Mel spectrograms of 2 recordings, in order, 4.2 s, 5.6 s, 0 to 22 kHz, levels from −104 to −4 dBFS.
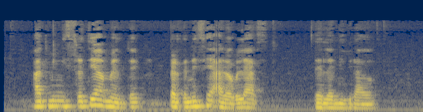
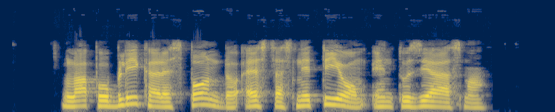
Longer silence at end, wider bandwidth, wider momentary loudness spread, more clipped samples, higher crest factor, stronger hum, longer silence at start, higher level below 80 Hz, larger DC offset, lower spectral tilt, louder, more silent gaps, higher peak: second, 0.45 s vs 0.7 s; first, 11.5 kHz vs 6 kHz; first, 10 LU vs 7 LU; neither; about the same, 18 dB vs 14 dB; neither; second, 0.3 s vs 0.6 s; first, -42 dBFS vs -58 dBFS; neither; second, -6 dB/octave vs -8.5 dB/octave; second, -20 LUFS vs -15 LUFS; neither; about the same, -2 dBFS vs -2 dBFS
